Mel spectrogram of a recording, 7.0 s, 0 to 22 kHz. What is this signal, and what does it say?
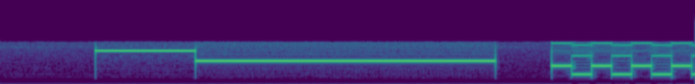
Two-tone page, heard as a one-second tone, then a three-second tone, about 1850 then 1120 Hz. It is heard from 0.9 to 5.0 s.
